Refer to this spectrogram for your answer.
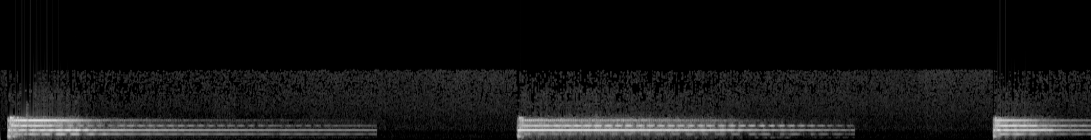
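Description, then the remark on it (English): Three bright, ringing chime tones strike one after another, each sustaining a long shimmering ring before fading, with the last one cut short. No voices, just the clear bell-like tones alone, played as a closing chime. “if you would, chime us out.”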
